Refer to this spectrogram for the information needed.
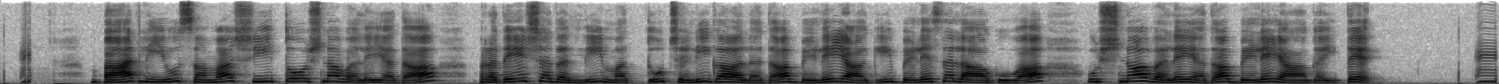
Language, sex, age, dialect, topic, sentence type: Kannada, female, 18-24, Mysore Kannada, agriculture, statement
